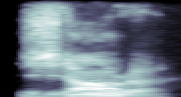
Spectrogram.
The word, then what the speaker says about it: genre: rare in English and normally when we say this sound at the beginning of a word it is borrowed from another language mostly French like in the first example we have the word genre now genre means style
